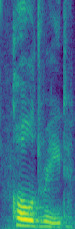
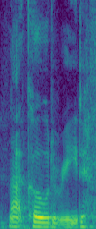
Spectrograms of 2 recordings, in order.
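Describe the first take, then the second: First: "Cold read" with a clear long O and a firm final L; correct pronunciation. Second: "code read" said with no L sound, as the slip was; wrong word quoted. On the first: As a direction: say "Cold" properly, not "code". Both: Shown as a demonstration.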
